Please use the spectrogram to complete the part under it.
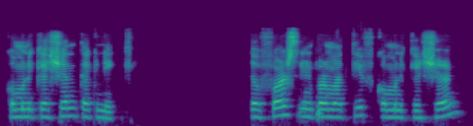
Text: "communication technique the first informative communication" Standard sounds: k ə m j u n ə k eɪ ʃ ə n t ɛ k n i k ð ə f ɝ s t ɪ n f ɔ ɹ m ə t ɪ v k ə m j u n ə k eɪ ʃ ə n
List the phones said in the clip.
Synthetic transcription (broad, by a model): k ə m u n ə k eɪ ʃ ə n t ɛ k n i k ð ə f ɝ s t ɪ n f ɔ ɹ m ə t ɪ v k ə m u n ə k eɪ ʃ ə n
